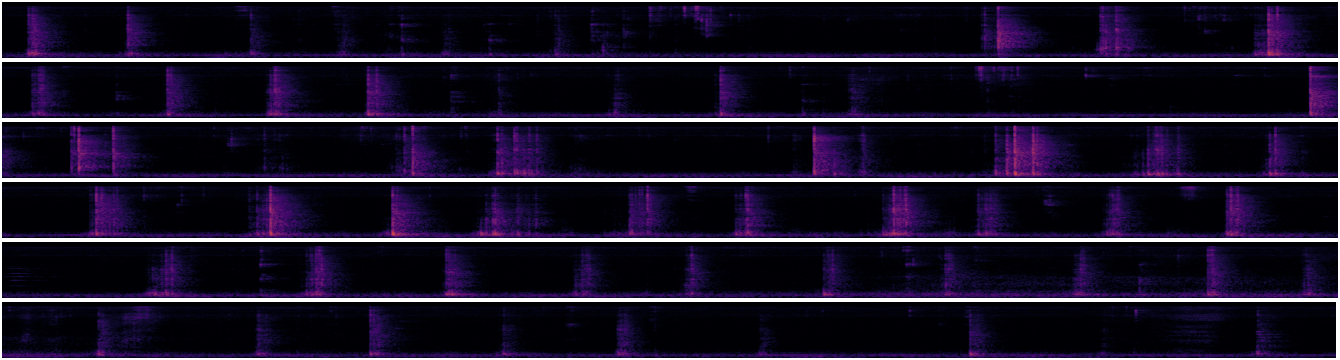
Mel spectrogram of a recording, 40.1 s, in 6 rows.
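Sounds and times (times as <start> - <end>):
faint low hum: 0.0 - 40.0
person crunching a snack: 15.3 - 16.2, 17.4 - 19.9, 22.2 - 26.4, 27.4 - 37.5.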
